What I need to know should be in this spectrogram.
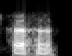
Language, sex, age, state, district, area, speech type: Bengali, male, 45-60, West Bengal, Paschim Bardhaman, urban, conversation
